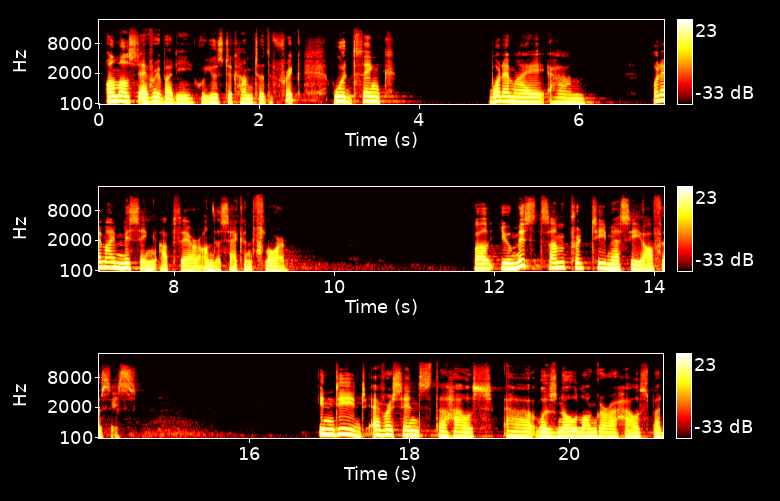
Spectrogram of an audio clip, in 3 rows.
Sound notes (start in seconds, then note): 9.4 audience murmurs; 14.7 audience laughs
